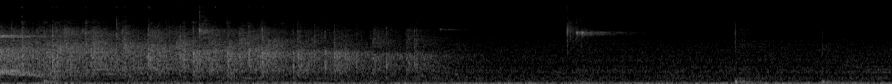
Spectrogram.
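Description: Crowd and player noise in a reverberant gym after a rally ends, fading away over the first few seconds. Then two short high squeaks of sneakers on the hardwood floor, and a single thump later on.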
